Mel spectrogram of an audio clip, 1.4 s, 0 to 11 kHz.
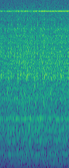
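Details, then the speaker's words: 2007 Audi Q7 3.6 with power loss and codes including P0430 and P2401: a thin, steady whistle at warm idle that appears at 63°C, grows by 65°C and does not rise with rpm. The suspected cause is a torn crankcase breather (PCV) diaphragm in the valve cover. "вот при температуре 63 градуса легкий свист появился при 64 сильнее при 65 уже вот этот Явный слышно и он еще немножко увеличится"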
